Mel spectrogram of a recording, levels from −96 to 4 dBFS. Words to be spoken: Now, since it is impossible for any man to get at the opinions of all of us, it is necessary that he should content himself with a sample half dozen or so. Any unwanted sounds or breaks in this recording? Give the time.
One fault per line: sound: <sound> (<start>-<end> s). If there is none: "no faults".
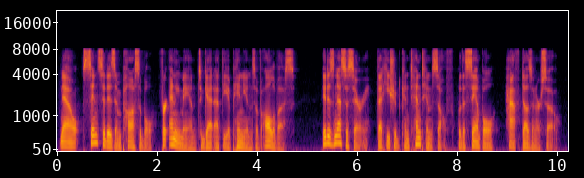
no faults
